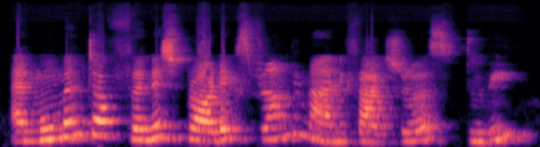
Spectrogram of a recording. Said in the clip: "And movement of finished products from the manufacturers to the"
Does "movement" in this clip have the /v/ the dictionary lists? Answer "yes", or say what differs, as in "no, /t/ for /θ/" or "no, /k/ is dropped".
no, /v/ is dropped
